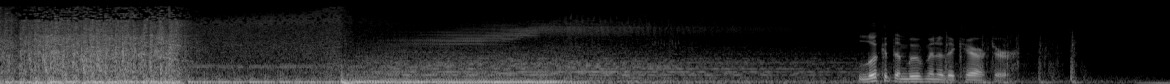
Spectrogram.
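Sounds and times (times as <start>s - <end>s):
gunfire from a gun in the video game Psyber-X: 0.0s - 2.0s
steady low hum: 0.0s - 9.4s
speech: 8.6s - 10.3s.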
